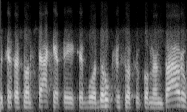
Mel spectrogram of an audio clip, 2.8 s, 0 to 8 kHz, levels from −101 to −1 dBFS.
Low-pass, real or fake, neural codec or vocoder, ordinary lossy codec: 7.2 kHz; real; none; Opus, 16 kbps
